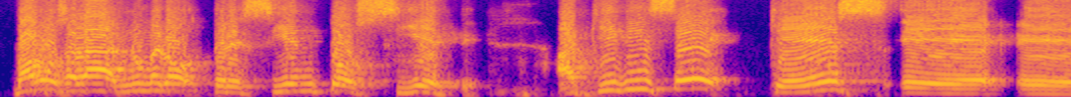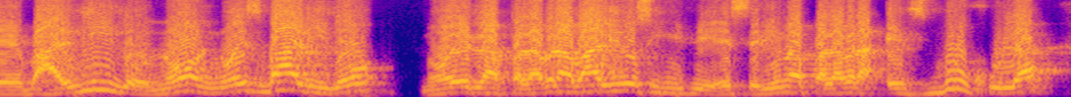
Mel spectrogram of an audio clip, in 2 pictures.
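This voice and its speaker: A man's voice: high voice, lively intonation, normal speed, husky, low-quality recording. A middle-aged man with an Ecuadorian accent teaching a verbal reasoning lesson, explaining words step by step and checking in with rhetorical questions. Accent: Ecuadorian Spanish.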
